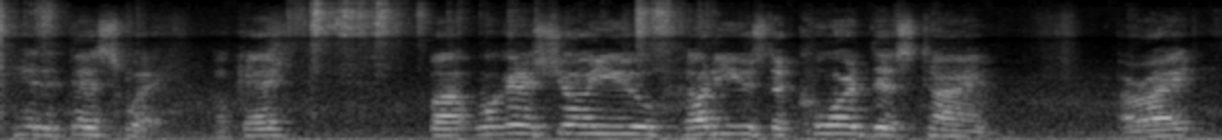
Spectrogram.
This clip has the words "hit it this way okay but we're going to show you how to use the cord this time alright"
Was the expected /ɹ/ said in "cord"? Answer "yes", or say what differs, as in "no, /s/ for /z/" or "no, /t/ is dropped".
yes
